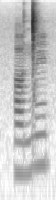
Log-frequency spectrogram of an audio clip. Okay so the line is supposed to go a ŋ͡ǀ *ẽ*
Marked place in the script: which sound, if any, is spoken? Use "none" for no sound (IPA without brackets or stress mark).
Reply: ẽ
